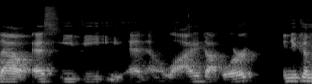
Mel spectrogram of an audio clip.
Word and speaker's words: Sevenly: a really great organization it's like seven it's like the num number seven but with an ly at the end but it's spelled out s-e-v-e-n-l-y dot org and you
